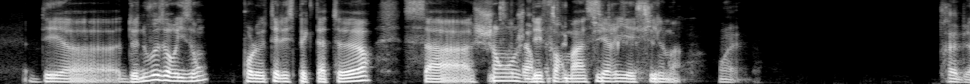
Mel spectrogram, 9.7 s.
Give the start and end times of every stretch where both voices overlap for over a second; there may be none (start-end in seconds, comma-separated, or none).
4.9-6.8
